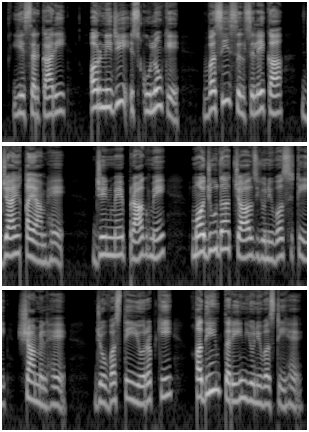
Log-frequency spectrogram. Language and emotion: Urdu, neutral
